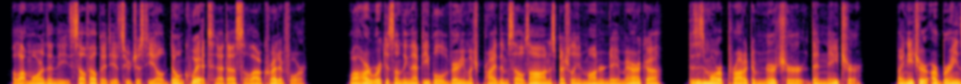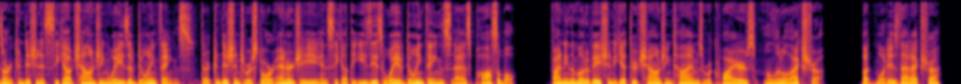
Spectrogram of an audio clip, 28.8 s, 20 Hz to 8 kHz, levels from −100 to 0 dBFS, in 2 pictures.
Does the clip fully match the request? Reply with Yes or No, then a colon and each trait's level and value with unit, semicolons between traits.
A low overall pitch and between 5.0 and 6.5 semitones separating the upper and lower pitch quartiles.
Yes: low, 100 Hz; wide, 5.4 semitones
